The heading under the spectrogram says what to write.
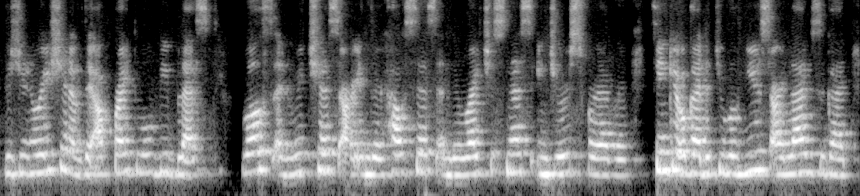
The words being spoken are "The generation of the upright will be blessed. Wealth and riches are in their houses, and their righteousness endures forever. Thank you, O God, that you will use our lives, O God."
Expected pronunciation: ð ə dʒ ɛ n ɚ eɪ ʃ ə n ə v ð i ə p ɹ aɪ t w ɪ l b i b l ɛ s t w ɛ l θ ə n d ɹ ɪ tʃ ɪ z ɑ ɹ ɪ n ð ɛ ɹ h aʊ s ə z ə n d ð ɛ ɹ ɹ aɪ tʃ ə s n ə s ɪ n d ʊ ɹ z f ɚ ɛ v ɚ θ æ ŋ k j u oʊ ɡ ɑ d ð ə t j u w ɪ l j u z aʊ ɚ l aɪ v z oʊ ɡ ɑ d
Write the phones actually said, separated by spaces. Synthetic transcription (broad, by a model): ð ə dʒ ɛ n ɚ eɪ ʃ ə n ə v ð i ə p ɹ aɪ t w ɪ l b i b l ɛ s t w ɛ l s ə n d ɹ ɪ tʃ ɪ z ɑ ɹ ɪ n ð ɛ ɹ h aʊ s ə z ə n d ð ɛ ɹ ɹ aɪ tʃ ə s n ə s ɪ n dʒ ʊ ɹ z f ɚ ɛ v ɚ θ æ ŋ k j u oʊ ɡ ɑ d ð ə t j u w ɪ l j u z aʊ ɚ l aɪ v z oʊ ɡ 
